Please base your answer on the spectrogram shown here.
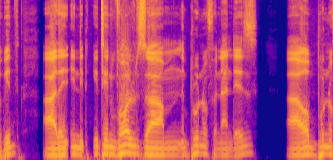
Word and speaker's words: Fernandes: It involves um Bruno Fernandez or Bruno Fernanch as they pronounce it in Portugal.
